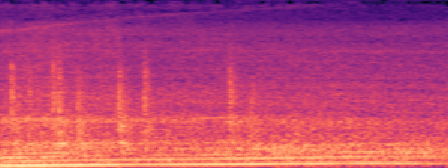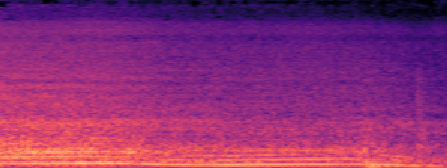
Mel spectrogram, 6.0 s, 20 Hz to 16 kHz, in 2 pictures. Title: BSR800 Exhaust Leak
